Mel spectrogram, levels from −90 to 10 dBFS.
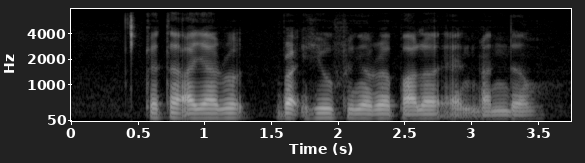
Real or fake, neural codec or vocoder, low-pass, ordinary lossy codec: fake; autoencoder, 48 kHz, 128 numbers a frame, DAC-VAE, trained on Japanese speech; 7.2 kHz; none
